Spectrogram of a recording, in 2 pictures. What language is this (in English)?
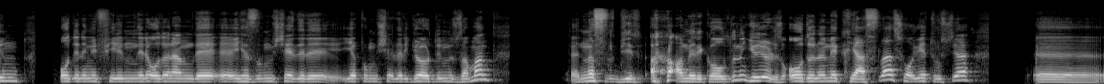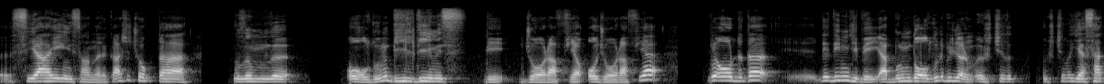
Turkish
